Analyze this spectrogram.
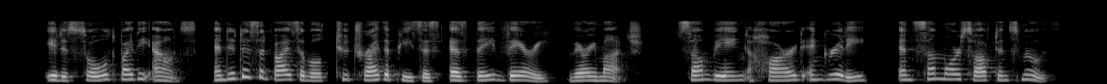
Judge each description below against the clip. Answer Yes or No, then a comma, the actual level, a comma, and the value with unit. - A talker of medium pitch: No, high, 200 Hz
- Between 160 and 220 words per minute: Yes, average, 165 wpm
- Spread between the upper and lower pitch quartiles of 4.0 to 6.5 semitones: No, average, 3.3 semitones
